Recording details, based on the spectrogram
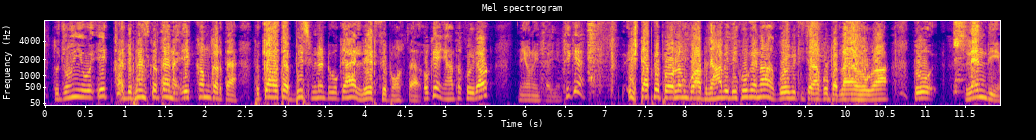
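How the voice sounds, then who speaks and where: Man, math tutor, rapid delivery, fairly high voice, emphatic, keeps checking understanding. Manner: emphatic, keeps asking "clear?" and "okay?". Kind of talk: exam-prep lesson.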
